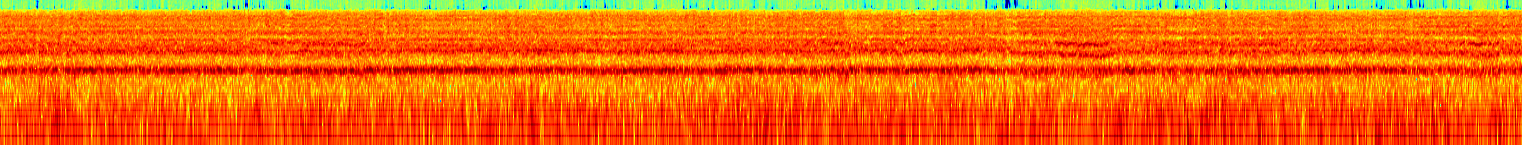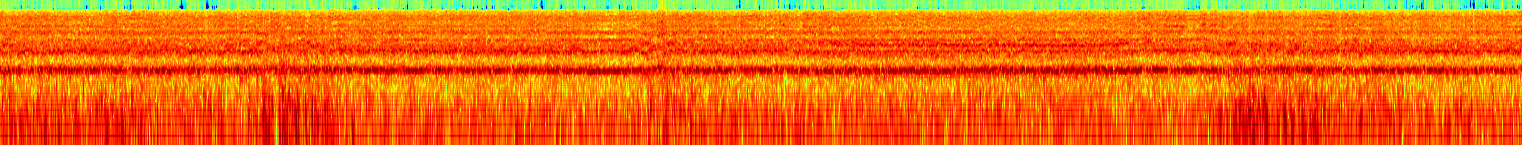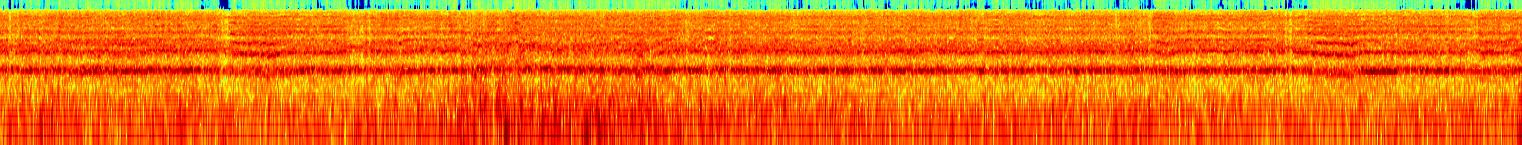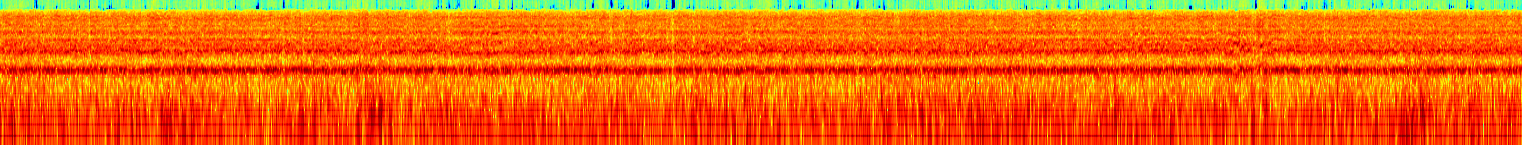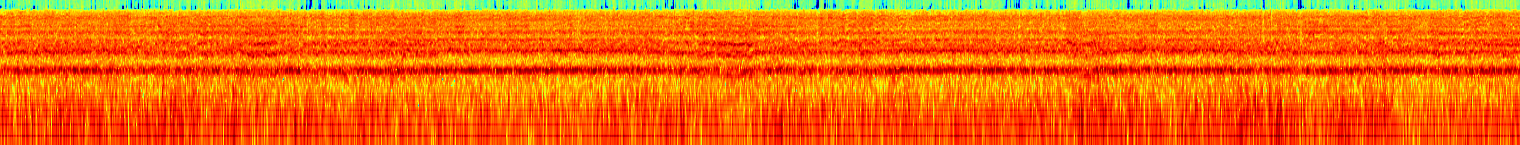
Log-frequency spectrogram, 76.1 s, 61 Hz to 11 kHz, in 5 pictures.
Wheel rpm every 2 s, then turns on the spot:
230, 220, 230, 230, 230, 220, 220, 230, 230, 230, 230, 220, 210, 230, 230, 220, 220, 230, 230, 230, 230, 220, 230, 230, 230, 230, 230, 230, 230, 230, 230, 220, 220, 230, 220, 220, 230, 220.
none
